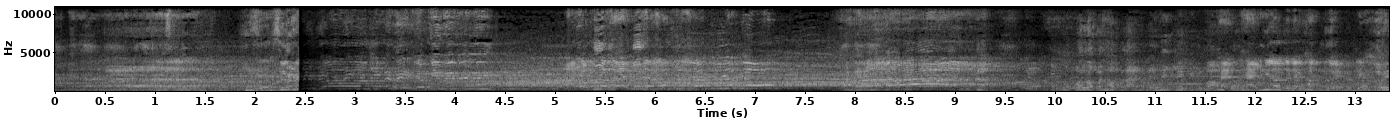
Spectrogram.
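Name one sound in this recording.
A crowd screams and cheers loudly.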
